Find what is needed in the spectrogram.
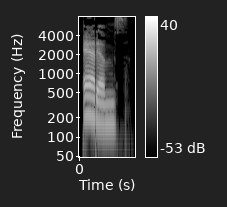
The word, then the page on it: atoms: British English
